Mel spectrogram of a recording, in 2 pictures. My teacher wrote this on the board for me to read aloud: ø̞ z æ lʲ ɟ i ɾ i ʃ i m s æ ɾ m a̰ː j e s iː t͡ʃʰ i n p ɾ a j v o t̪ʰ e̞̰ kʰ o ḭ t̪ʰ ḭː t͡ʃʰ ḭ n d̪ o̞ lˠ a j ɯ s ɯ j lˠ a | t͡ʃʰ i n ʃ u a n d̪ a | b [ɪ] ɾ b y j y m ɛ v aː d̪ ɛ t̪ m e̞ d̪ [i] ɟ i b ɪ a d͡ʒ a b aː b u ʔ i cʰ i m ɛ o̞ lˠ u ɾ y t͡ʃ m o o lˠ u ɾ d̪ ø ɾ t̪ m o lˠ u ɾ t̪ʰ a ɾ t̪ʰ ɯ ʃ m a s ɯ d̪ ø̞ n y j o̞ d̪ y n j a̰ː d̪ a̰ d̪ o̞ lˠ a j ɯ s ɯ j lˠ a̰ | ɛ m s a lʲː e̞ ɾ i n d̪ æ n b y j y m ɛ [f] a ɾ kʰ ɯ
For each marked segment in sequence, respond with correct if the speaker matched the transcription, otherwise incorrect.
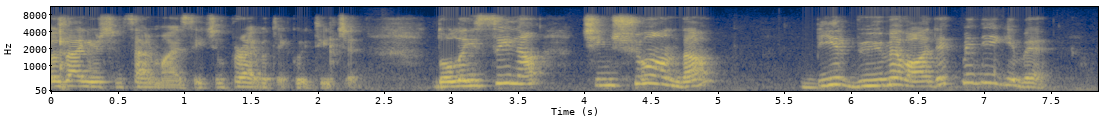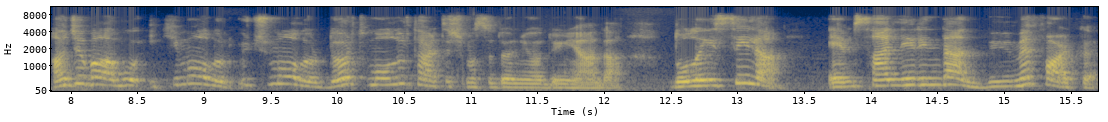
incorrect: i, incorrect: iː, correct

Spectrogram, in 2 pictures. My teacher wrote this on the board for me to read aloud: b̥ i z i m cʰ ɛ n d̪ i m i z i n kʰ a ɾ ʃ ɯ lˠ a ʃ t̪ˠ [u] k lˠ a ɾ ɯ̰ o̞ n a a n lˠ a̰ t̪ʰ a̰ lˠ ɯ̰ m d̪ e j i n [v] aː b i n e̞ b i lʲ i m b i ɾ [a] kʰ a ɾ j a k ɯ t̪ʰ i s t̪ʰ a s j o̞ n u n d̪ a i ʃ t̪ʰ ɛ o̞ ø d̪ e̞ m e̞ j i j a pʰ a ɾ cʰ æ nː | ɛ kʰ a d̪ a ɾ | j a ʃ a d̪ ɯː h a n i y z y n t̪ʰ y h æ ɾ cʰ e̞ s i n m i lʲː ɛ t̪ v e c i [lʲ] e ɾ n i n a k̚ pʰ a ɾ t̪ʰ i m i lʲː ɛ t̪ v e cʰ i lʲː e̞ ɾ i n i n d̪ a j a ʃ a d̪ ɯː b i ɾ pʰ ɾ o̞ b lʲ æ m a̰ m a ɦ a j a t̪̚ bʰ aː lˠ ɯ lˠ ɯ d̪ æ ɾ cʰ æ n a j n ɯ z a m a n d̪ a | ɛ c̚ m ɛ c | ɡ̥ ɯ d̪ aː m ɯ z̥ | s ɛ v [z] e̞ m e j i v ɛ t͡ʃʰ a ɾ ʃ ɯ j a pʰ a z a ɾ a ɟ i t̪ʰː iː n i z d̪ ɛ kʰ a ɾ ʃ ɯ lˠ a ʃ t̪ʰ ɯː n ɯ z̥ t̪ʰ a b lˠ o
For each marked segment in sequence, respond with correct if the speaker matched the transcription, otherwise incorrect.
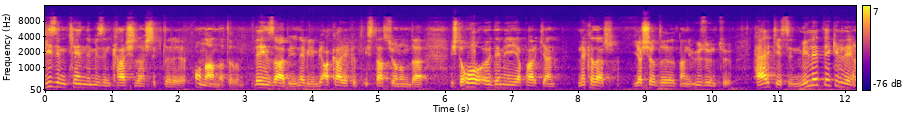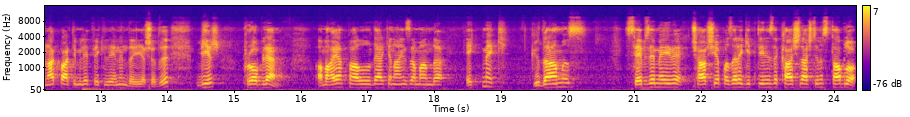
incorrect: ɯ, incorrect: z, correct, incorrect: lʲː, correct

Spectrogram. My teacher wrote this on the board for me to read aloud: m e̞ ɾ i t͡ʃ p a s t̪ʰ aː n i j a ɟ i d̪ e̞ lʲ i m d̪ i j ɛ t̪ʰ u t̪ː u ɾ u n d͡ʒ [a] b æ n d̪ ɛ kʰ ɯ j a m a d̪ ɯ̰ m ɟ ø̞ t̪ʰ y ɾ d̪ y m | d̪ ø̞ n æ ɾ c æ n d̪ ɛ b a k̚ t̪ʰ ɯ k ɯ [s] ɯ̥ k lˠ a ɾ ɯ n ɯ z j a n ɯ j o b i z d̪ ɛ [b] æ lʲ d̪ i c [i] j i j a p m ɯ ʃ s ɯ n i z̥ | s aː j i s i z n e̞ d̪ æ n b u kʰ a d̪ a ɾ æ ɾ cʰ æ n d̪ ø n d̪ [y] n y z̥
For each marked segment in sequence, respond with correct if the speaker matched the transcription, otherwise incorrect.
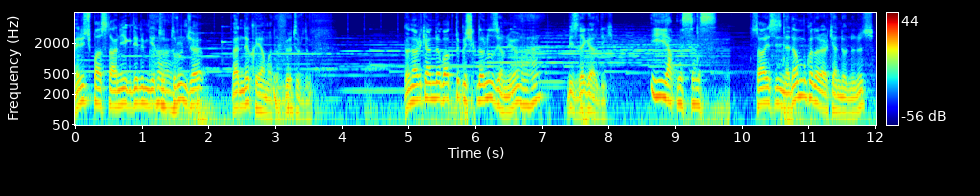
correct, incorrect: ʃ, incorrect: ɟ, correct, correct

